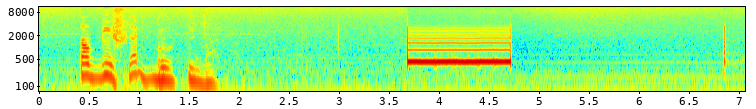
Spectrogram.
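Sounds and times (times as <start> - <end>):
telephone line hiss and hum: 0.0 - 7.0
speech: 0.4 - 1.9
telephone ringback tone during an outgoing call: 3.7 - 4.8.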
